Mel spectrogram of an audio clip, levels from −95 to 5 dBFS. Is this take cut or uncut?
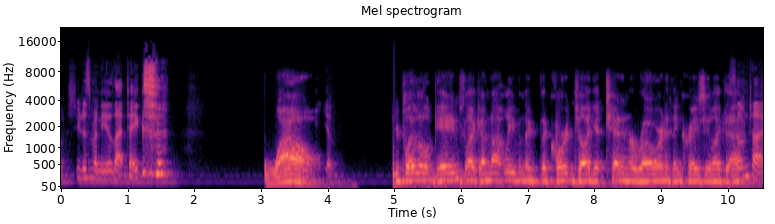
uncut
